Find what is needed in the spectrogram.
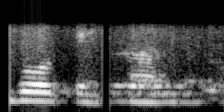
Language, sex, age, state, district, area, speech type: Sanskrit, female, 18-30, Kerala, Thrissur, urban, conversation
